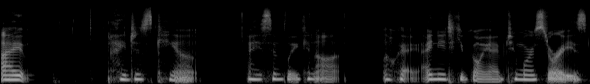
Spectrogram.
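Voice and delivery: teary, choked-up voice on the verge of crying. Sharing stories with the audience, getting teary. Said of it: "You guys are making me cry".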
